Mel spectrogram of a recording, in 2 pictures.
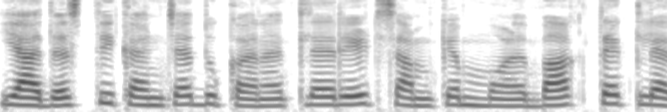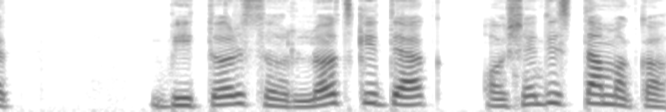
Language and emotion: Goan Konkani, sad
